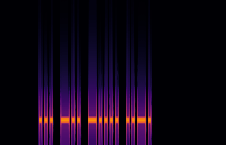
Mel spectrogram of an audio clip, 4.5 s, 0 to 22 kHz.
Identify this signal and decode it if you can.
Morse code, heard as a keyed tone, about 22 wpm, 690 Hz. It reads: SD6F
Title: Call Signs Repeated 2x - 22wpm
